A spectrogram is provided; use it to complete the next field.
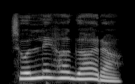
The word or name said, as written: ಚೊಲ್ಲೆಹಗಾರ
